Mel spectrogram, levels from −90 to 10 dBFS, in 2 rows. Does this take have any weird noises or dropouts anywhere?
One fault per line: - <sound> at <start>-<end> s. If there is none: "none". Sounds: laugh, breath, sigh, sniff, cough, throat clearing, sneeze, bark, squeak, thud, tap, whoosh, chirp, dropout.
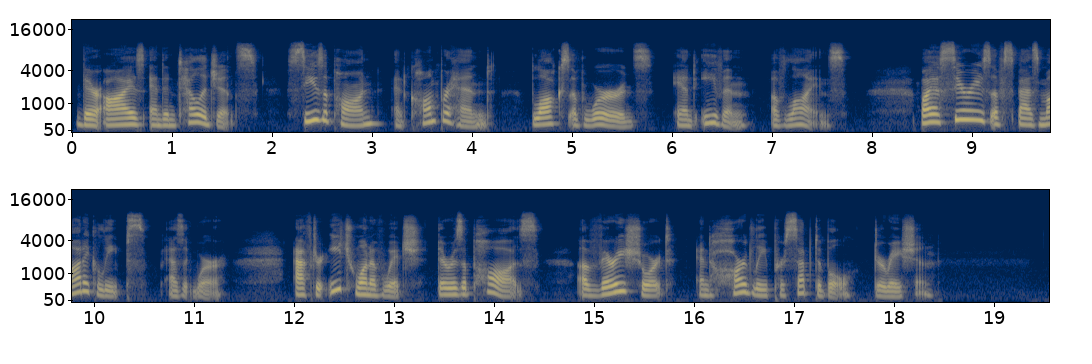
none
